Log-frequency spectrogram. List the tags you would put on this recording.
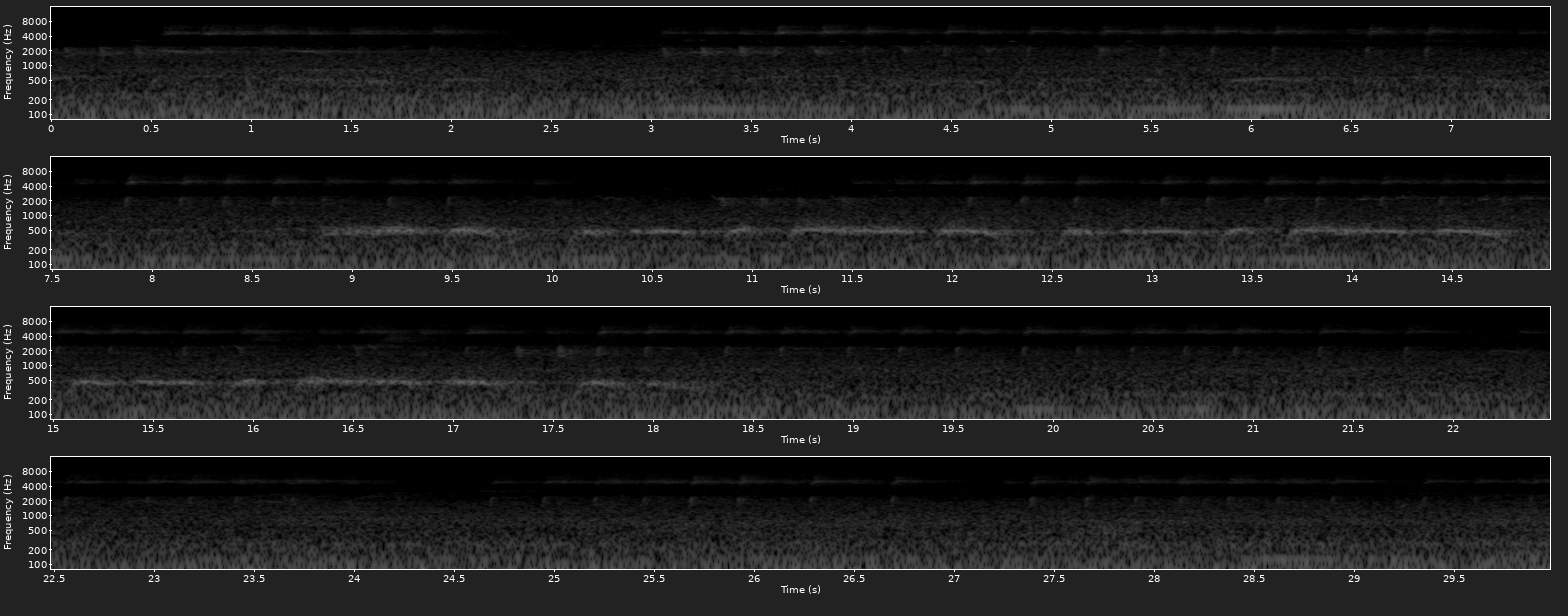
Soundscapes > Nature
modified-soundscape field-recording sound-installation raspberry-pi artistic-intervention natural-soundscape soundscape nature Dendrophone weather-data alice-holt-forest data-to-sound phenological-recording

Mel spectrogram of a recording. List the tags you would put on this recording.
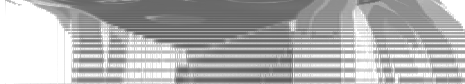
Sound effects > Experimental
image-to-sound imagetosounds imagetosound

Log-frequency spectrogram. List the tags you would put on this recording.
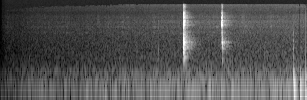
Sound effects > Objects / House appliances
Casette Press Button

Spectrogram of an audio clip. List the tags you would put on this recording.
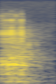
Sound effects > Human sounds and actions
wood walking groan walk floorboards floor flooring creaky grind bare-foot rub old-building heavy wooden creaking footsteps squeaking squeak floorboard footstep squeaky grate screech hardwood squeal room going old scrape weight

